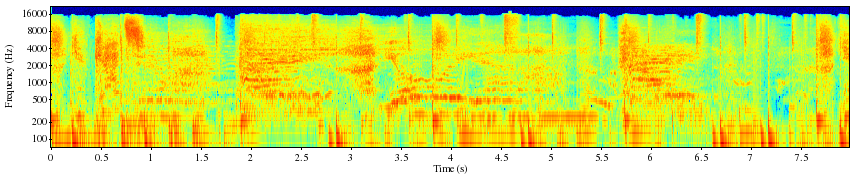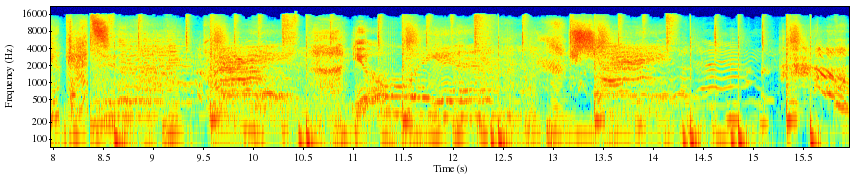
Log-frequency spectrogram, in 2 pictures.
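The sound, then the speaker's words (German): A pop-rock song from an artist's new album, not very guitar-heavy, plays at full volume throughout, with a sung lead vocal riding over steady drums and a dense band arrangement, and no one talking over it. “Auf dem neuen Album nicht ganz so gitarrenlastig, aber wir hören hier mal rein in äh, …”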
